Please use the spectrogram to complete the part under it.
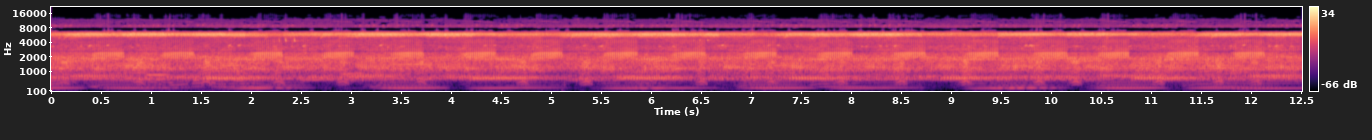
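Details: At the start of the rainy season, after heavy rain, a chorus of male banded bullfrogs calls for mates from water with low, mooing notes about a second long, overlapping, over a steady high insect drone.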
